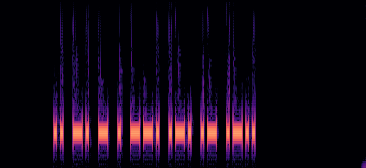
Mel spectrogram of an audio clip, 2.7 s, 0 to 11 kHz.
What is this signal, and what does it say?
Morse code, heard as a keyed tone, about 53 wpm, 700 Hz. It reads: INTEGRAL
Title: Sets of 5 Words - New Word Drill - 50wpm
